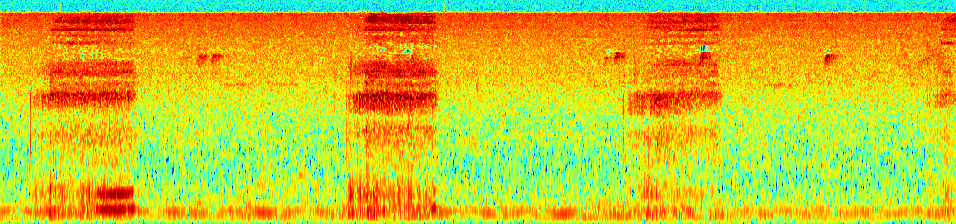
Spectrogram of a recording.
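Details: Snoring: three hissing, raspy snores about every four seconds, around fifteen a minute, over a faint steady hum.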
